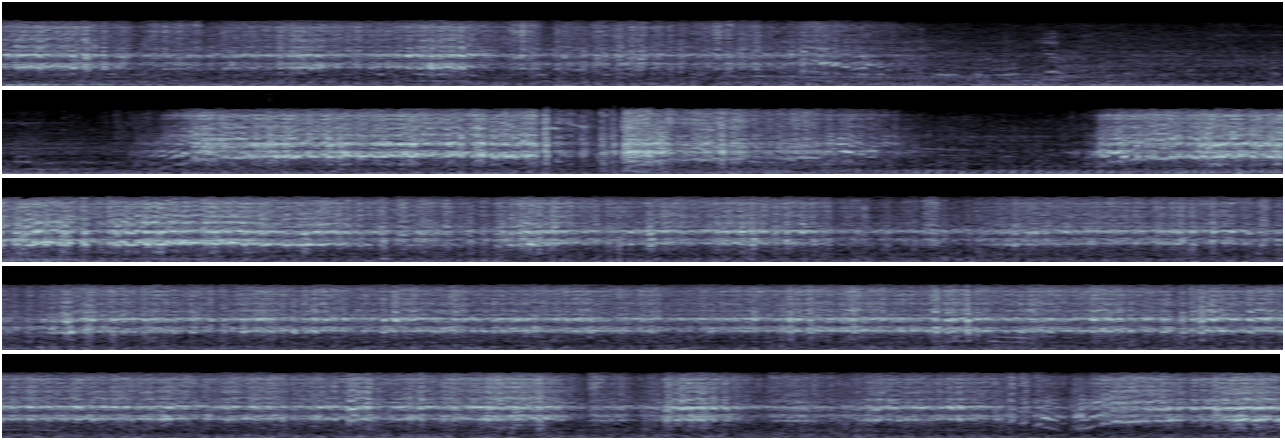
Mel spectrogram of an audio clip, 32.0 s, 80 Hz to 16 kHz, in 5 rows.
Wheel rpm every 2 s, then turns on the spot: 220, 210, 40, 50, 150, 70, 150, 210, 220, 230, 230, 230, 230, 230, 230, 190.
none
